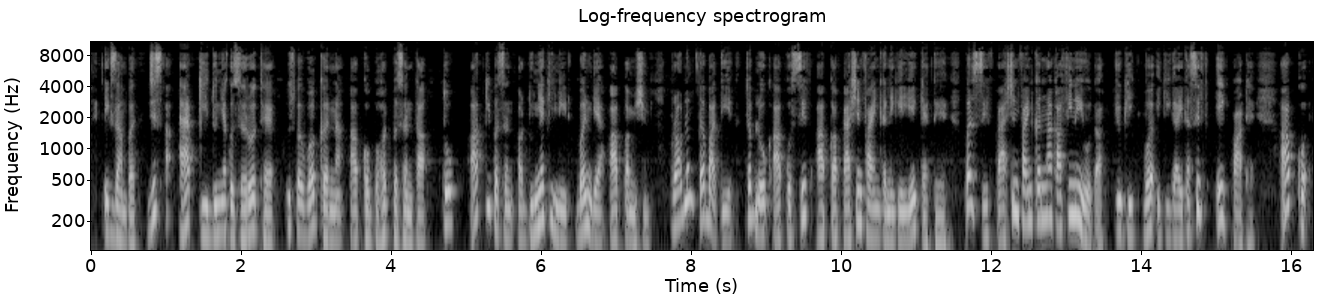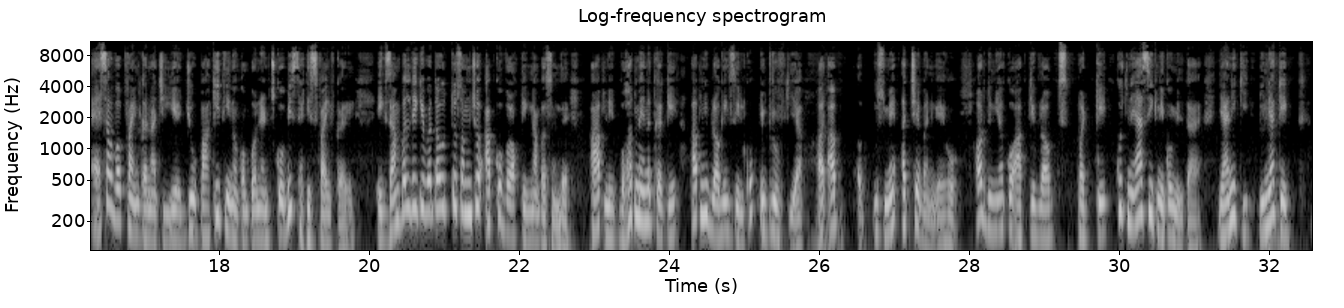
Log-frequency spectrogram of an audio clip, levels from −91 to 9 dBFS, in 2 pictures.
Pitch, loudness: 150 Hz, -23 LUFS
